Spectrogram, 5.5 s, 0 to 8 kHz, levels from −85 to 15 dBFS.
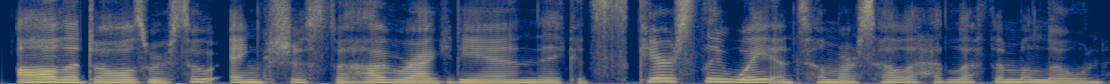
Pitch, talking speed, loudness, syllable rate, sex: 220 Hz, 215 wpm, -19 LUFS, 5.9 syllables/s, female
